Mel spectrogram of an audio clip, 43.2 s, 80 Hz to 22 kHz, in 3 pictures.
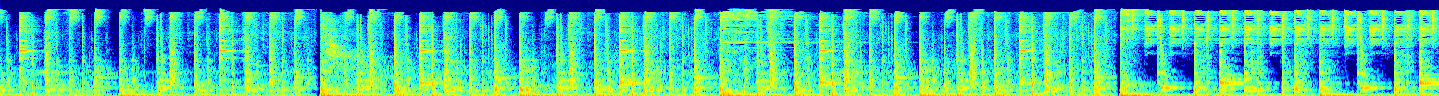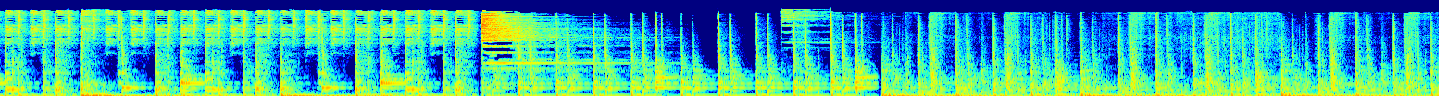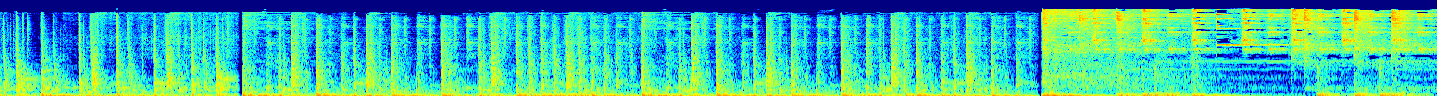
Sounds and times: Percussion: 0:00.0 - 0:43.1.

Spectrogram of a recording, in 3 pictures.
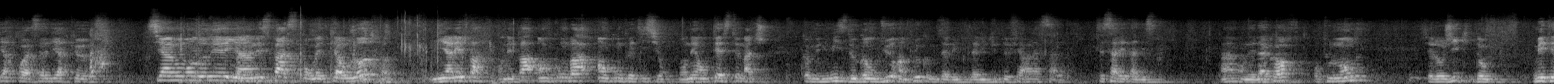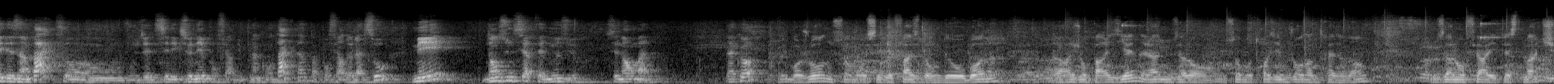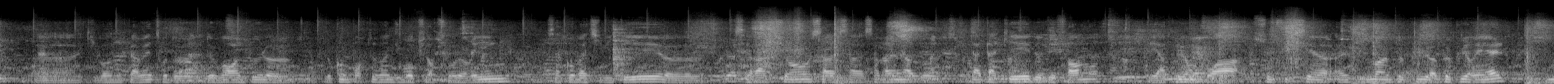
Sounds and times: Speech: 0:00.0 - 0:22.2, 0:22.8 - 0:46.6.

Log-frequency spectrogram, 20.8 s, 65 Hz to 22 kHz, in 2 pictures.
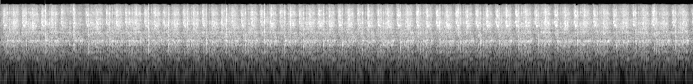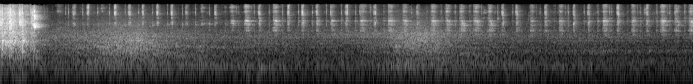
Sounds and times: Engine: 0:00.0 - 0:20.8.

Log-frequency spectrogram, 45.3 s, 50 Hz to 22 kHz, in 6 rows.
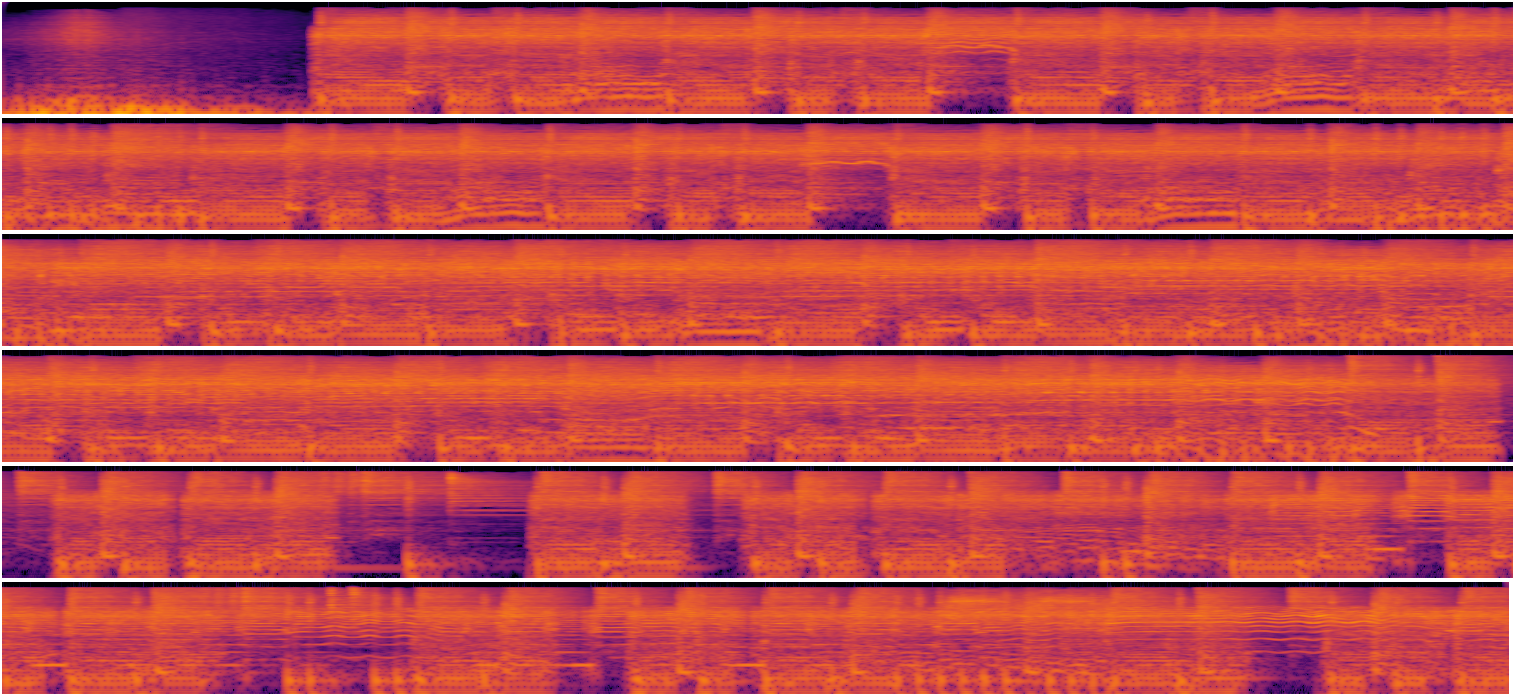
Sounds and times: Music: 0:01.6 - 0:45.3.

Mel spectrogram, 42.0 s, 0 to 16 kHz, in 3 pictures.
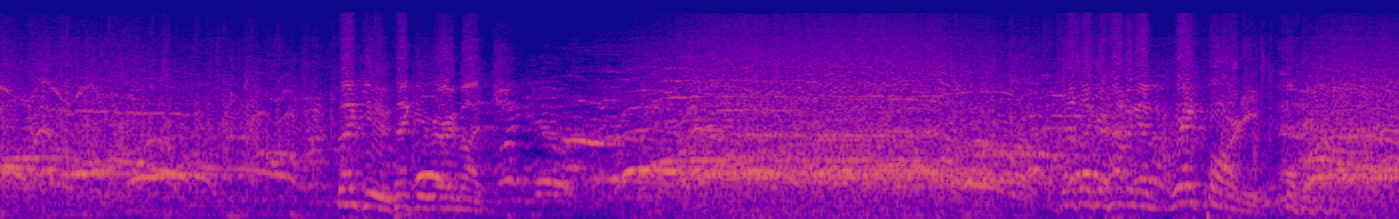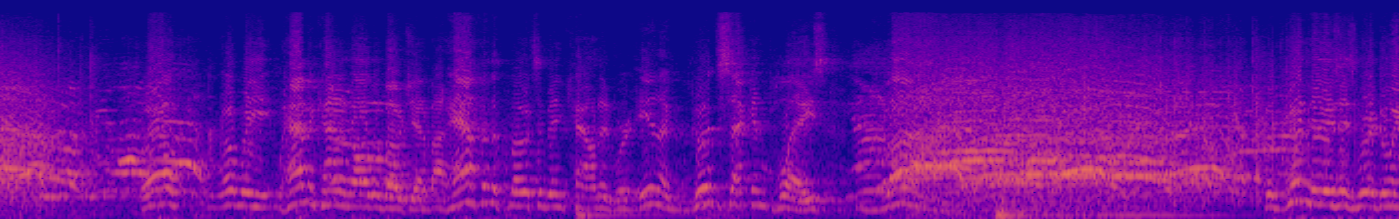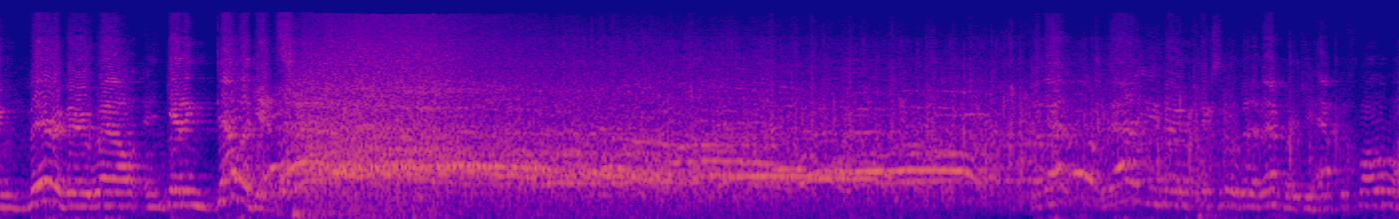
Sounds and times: Male speech, man speaking: 0:03.4 - 0:05.6, 0:10.6 - 0:12.7, 0:15.4 - 0:23.4, 0:26.6 - 0:30.8, 0:38.3 - 0:41.9.

